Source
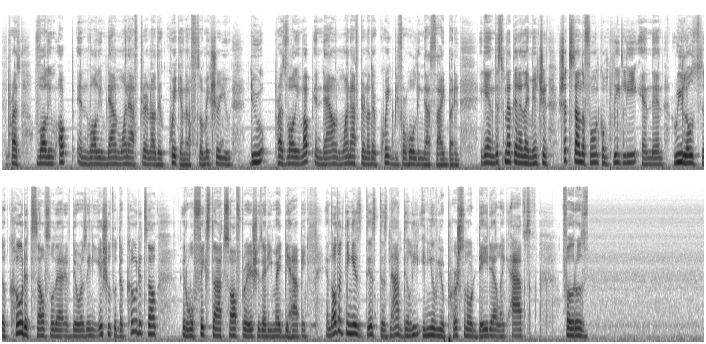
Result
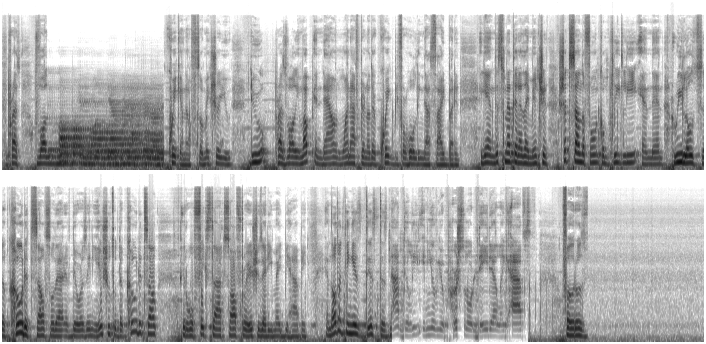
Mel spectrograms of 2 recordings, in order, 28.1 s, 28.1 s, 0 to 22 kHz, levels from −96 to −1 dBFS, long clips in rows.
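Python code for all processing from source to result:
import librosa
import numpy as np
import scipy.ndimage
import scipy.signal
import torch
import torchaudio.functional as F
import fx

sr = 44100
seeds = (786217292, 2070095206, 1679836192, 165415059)

y = fx.chain(x, sr, fx.reverse_delay_fb(ms=142, feedback_pct=63, wet_db=-2.0),
    fx.lowpass(hz=1200.0, slope=12),
    fx.room_flutter(wall_m=7.8, rt60_s=1.2), at=(0.89, 3.22))
y = fx.chain(y, sr, fx.air_absorb(metres=72.0),
    fx.sustainer(db_per_s=66.0), at=(5.15, 5.9))
y = fx.chain(y, sr, fx.notch_comb(f0_hz=1300.0),
    fx.overload_stage(gain_db=16.0), at=(15.22, 18.92))
y = fx.chain(y, sr, fx.low_shelf(hz=200.0, db=9.5),
    fx.level_steps(step_db=14), at=(19.44, 20.22))
y = fx.chain(y, sr, fx.highpass(hz=1200.0, slope=12),
    fx.comb(ms=2.4, depth=0.46), at=(21.82, 24.56))
y = fx.low_shelf(y, sr, hz=180.0, db=3.5)
y = fx.pre_swell(y, sr, db_per_s=75.0)
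y = y * 10.0 ** (2.5 / 20.0)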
